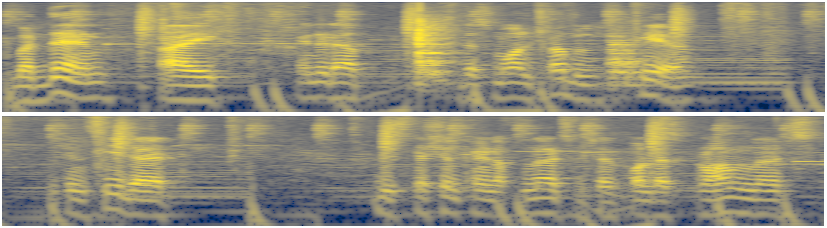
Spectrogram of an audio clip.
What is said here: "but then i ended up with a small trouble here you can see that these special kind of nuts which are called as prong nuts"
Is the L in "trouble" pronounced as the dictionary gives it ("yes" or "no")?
yes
